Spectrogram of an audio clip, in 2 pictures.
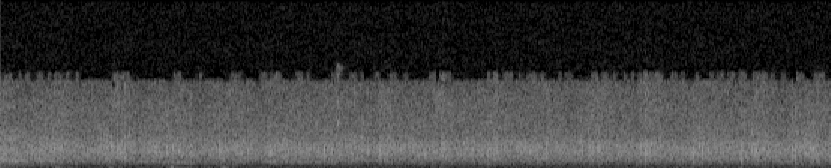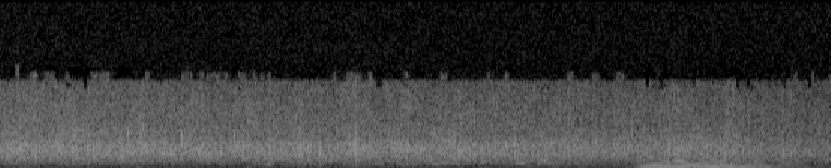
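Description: Sustained applause from a large crowd in a pavilion at a religious festival in Chennai, steady and loud throughout, with a faint sung melody emerging near the end.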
